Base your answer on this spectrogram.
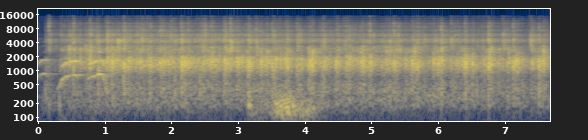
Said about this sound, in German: Das sind eure Leiter, die stehen für ICF Singen. Ich finde, sie haben einen Applaus verdient.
